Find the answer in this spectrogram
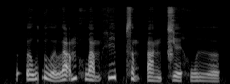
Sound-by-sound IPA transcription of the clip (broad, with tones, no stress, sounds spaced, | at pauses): ʔ ə˨˦ w ɗ u˧˩ ə̯ l a̰˧˥ m h w a̰˧˨ m x i˦˥ p̚ s ə̰˧˨ m ʔ a˨˩ ŋ t͡ɕ e˨˩ h w ɨ˨˩ ə̯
